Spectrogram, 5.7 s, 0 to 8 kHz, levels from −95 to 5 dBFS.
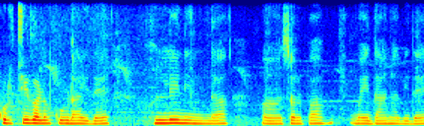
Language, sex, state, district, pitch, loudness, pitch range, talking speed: Kannada, female, Karnataka, Dakshina Kannada, 190 Hz, -17 LUFS, 180-200 Hz, 75 wpm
